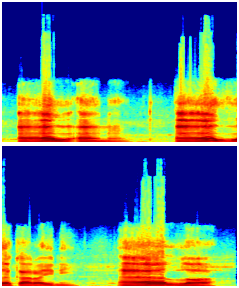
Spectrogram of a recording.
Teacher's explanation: Wajah yang kedua adalah hamzahnya 2, tapi hamzah yang kedua ditashil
